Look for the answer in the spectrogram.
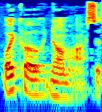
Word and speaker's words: oikonomos: Now, you will find in some versions it might be translated as manager, but this is the word oikonomos. It's spelled O-I-K-O-N-O-M-O-S.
